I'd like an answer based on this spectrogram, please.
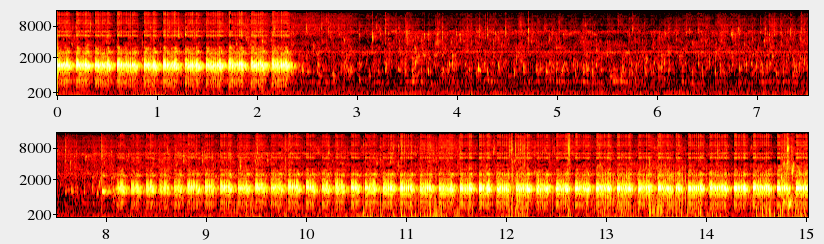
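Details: Four-lined tree frog, a wild visitor to a garden koi pond, calling at night: a fast pulsed buzzing trill that stops for several seconds amid quiet water sounds, then resumes and continues strongly.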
